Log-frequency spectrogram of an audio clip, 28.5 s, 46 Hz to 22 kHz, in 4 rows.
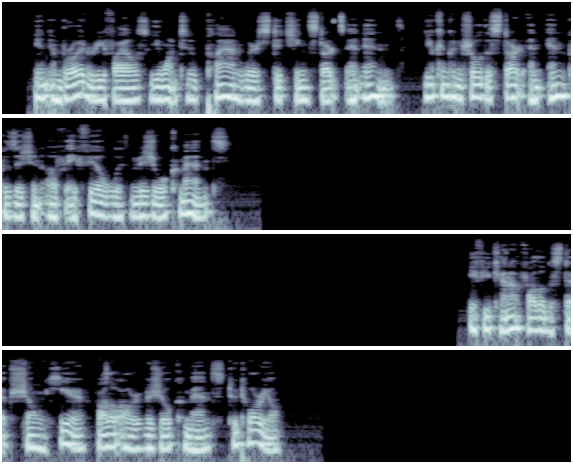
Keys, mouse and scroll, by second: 1.0 click, 5.9 click, 7.5-7.8 drag, 8.0-8.3 drag, 8.5-8.8 drag, 9.5 click, 11.2 click, 13.0 click, 14.1-15.3 drag, 15.5 click, 16.1 click, 17.1 click, 17.9-18.5 drag, 18.8 click, 19.6 click, 20.4 click, 20.6 click, 21.4 ctrl+shift+click, 22.1 ctrl+shift+l, 23.6 Up.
